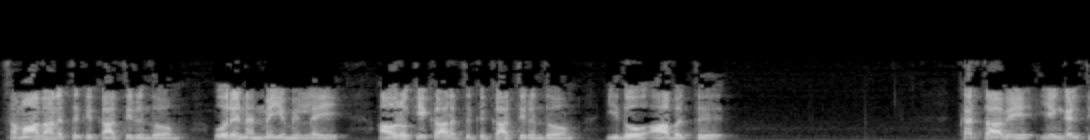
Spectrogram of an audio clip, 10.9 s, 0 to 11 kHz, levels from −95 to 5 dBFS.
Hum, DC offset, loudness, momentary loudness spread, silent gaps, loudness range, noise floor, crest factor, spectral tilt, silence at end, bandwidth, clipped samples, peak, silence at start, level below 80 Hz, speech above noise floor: none; under 0.1%; -17 LUFS; 11 LU; none; 5 LU; -69 dBFS; 18 dB; -6 dB/octave; 0 s; 6.6 kHz; under 0.1%; 0 dBFS; 0.1 s; -56 dBFS; 51 dB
